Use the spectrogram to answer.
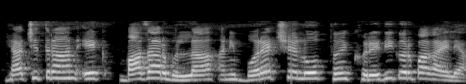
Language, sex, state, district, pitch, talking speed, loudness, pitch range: Konkani, female, Goa, North and South Goa, 260 Hz, 155 wpm, -15 LUFS, 220-285 Hz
